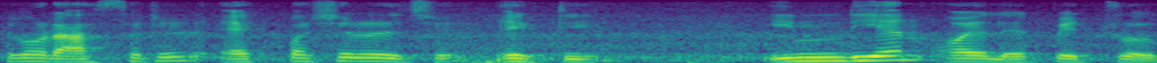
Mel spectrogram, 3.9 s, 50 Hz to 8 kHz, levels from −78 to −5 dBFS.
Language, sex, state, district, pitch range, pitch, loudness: Bengali, male, West Bengal, Kolkata, 130-160 Hz, 145 Hz, -19 LUFS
